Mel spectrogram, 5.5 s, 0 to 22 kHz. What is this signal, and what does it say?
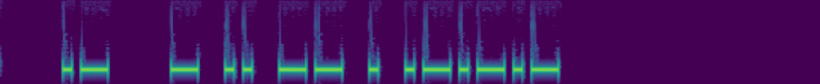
Morse code, heard as a keyed tone, about 20 wpm, 700 Hz. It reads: A TIME.
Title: Sentences from Top 1000 Words - Review Part 6 - 20wpm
